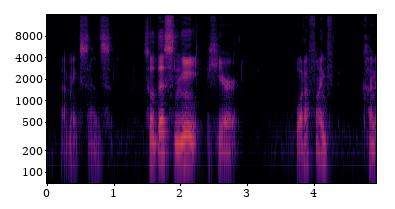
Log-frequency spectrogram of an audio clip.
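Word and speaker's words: 二: So this ni here, what I find kind of interesting is the kanji for 2, which is pronounced ni, is written just like this.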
